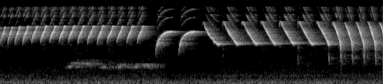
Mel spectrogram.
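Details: Gacor canary song used as a lure to make other canaries respond: rapid trills of repeated high notes, a fast buzzy run at first, then a pause, two rising swoops, and broader descending slurred notes repeated about four per second.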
